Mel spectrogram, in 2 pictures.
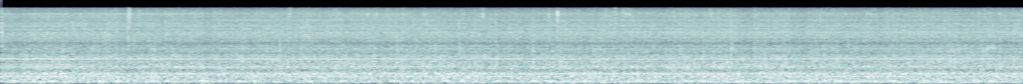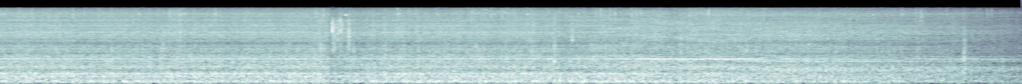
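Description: Steady vehicle driving noise heard from a moving vehicle: engine and road rumble, with a thin, steady high-pitched whine over it.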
